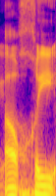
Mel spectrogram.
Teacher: خا کو موٹا یا مدہ ہے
